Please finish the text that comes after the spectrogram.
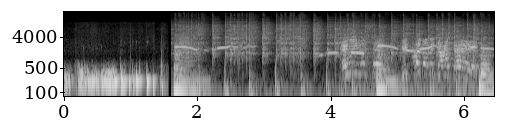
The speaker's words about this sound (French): son ventre laissa brusquement échapper cette petite musique.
